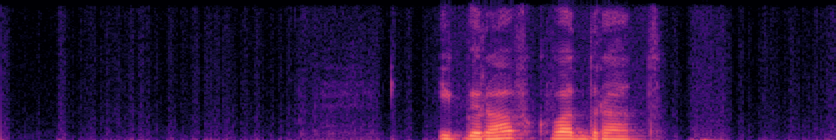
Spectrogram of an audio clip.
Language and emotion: Russian, neutral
